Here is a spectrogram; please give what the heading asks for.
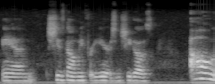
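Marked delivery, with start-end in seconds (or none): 2.9-3.2 a high, louder gasp of surprise, mimicking the coworker; retold mock surprise, pitched up; surprised oh.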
